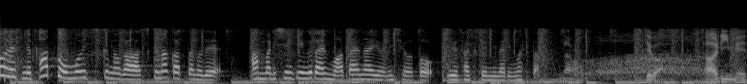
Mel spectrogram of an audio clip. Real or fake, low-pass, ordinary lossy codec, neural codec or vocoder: real; 5.4 kHz; none; none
